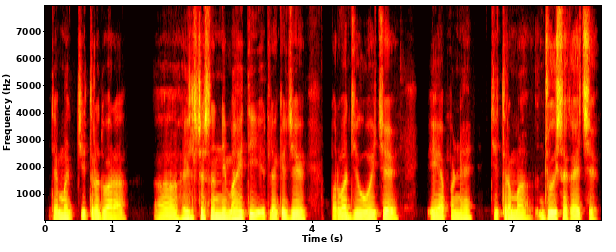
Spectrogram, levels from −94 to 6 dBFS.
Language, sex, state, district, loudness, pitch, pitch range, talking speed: Gujarati, male, Gujarat, Valsad, -15 LUFS, 120 Hz, 115-130 Hz, 150 wpm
